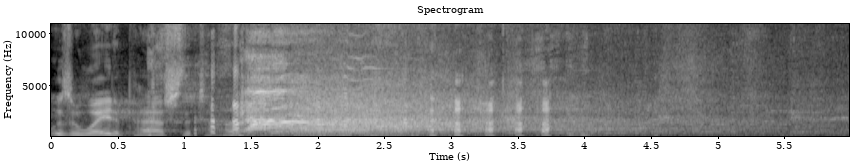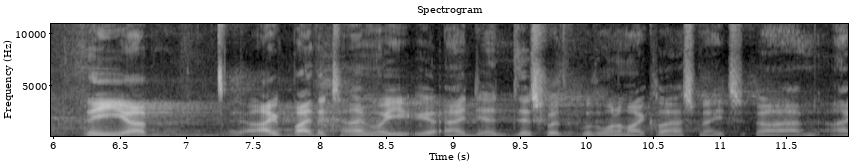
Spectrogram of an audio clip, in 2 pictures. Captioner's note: laughter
